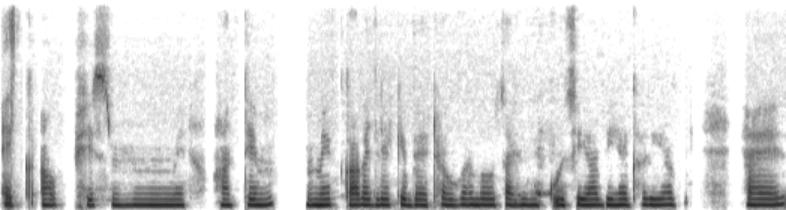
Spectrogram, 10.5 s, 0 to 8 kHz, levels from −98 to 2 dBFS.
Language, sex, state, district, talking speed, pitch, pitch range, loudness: Hindi, female, Bihar, Darbhanga, 110 wpm, 220 Hz, 215-225 Hz, -20 LUFS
